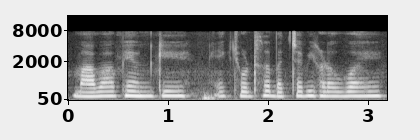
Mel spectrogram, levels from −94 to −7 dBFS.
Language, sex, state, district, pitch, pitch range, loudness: Hindi, female, Madhya Pradesh, Bhopal, 195 Hz, 190-200 Hz, -17 LUFS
